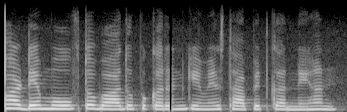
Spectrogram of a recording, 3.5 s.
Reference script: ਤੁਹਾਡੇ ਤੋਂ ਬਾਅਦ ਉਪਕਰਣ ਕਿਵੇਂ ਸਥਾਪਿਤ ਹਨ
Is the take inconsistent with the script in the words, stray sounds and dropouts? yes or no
yes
